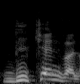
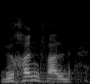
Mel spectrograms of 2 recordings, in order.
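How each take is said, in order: First: The name is said with French pronunciation. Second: The name is said with German pronunciation. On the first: "on le prononçait à la française" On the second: "Normalement, on aurait dû dire"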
